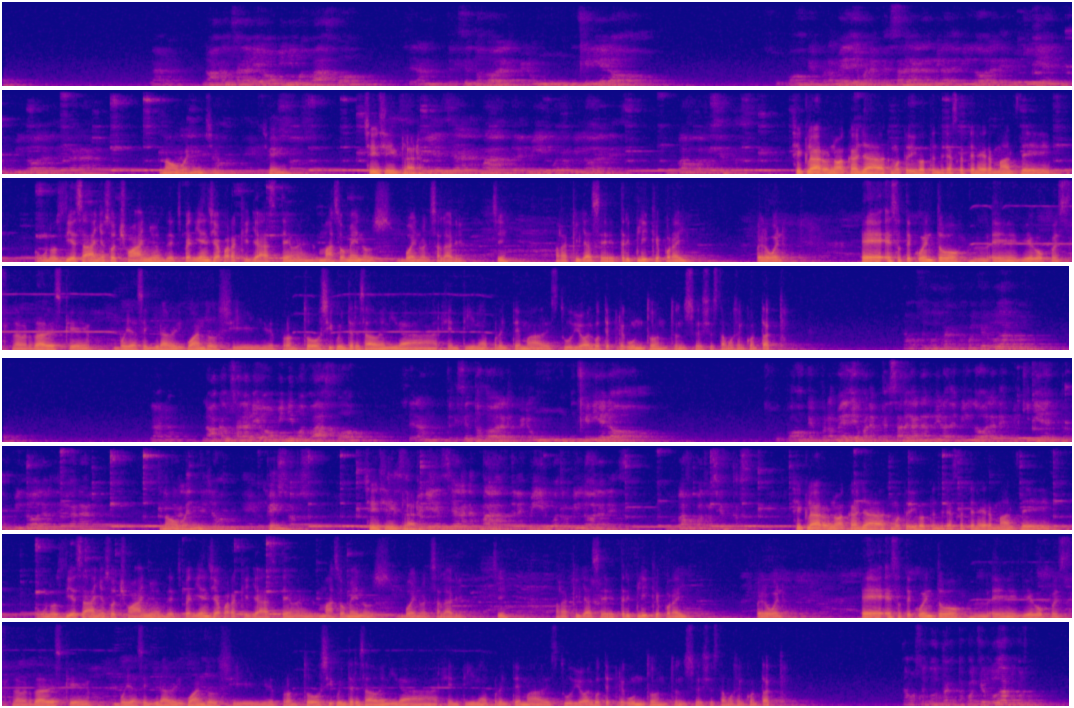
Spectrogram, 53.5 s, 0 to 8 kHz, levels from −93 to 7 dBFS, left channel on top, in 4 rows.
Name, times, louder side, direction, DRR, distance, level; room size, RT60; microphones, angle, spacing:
voice 1, 1.8-4.5 5.1-8.1 9.7-14.5 15.3-17.2 18.1-21.2 21.7-22.7 34.1-34.4 51.4-52.9, right 1 dB, 80° right, 1 dB, 1.9 m, -43 dB
sound 1, 12.3-31.5, right 2 dB, 50° right, 4.2 m, -45 dB
voice 2, 15.3-16.2 16.7-17.0 17.9-18.7 23.3-26.6 27.2-32.6 32.9-33.1 33.7-35.3 36.2-36.6 37.5-49.8, left 2 dB, 20° left, 14 dB, 0.5 m, -31 dB
sound 2, 31.0-42.9, equal, 25° right, 3.6 m, -57 dB
sound 3, 38.8-41.6 43.8-46.3, left 8 dB, 50° left, 0.7 m, -57 dB
14.5 x 11.0 x 5.9 m, 1.3 s
head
